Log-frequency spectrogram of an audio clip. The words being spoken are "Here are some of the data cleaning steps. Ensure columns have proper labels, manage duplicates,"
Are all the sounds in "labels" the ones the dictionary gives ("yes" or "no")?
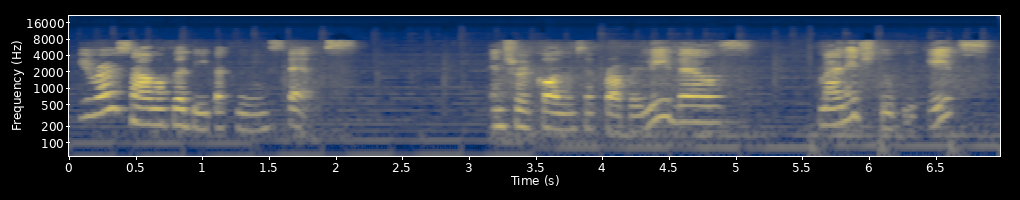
no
